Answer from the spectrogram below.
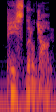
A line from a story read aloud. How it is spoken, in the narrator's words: said Robin in a low voice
